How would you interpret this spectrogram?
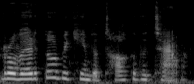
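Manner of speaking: usual speaking voice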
